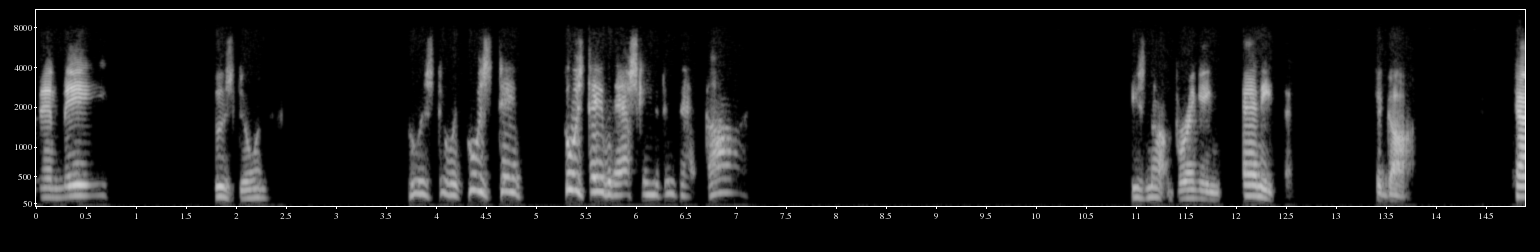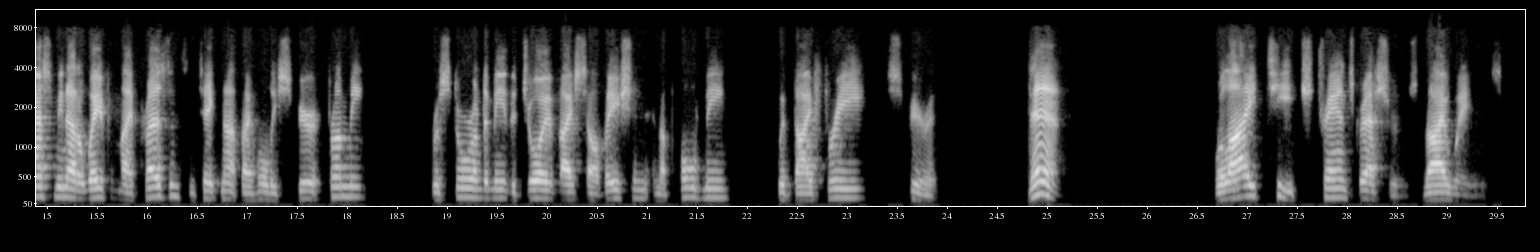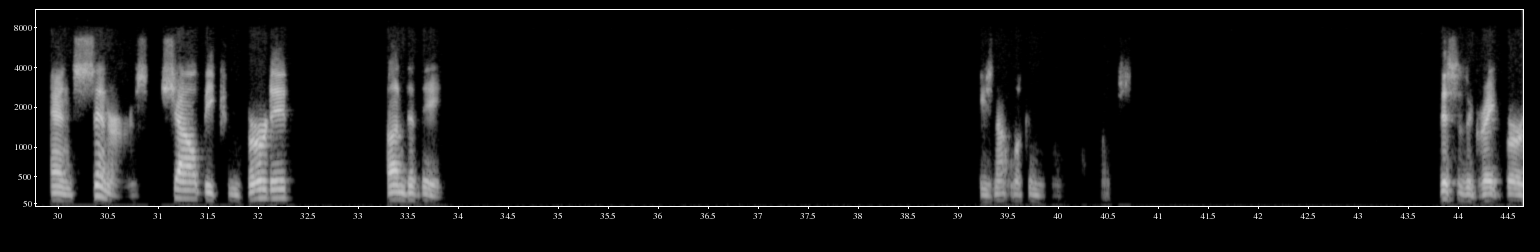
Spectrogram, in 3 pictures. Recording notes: Sermon delivered at Pilgrim Baptist Church on Sunday, May 8, 2022 at 6 pm. Jere Whitson Rd.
